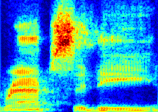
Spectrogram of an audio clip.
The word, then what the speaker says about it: rhapsody: really long poem rhapsodia see the i and rhapsody in latin we still have that eyes that that same sound rhapsody that i is making a long e sound isn't it but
